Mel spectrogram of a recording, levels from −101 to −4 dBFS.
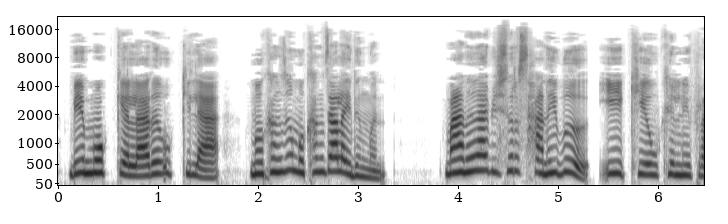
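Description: No technical faults can be heard anywhere in the speech; the signal stays continuous and stable throughout.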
